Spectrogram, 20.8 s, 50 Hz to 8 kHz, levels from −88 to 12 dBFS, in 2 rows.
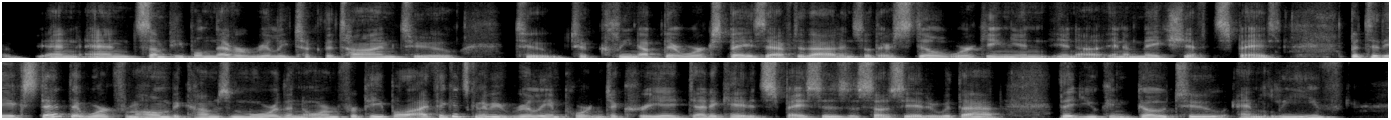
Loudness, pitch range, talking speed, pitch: -23 LUFS, 105-125 Hz, 190 wpm, 110 Hz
